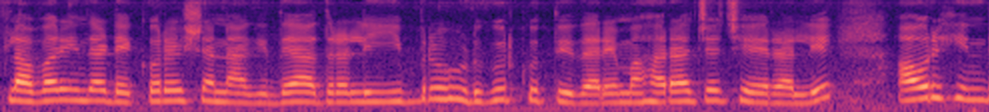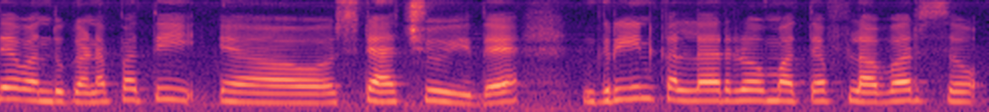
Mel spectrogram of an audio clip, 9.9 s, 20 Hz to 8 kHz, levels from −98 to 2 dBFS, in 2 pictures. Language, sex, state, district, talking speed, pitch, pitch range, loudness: Kannada, female, Karnataka, Raichur, 125 wpm, 230 Hz, 215-245 Hz, -26 LUFS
